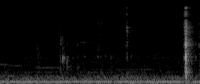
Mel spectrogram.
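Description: A microSD card being pushed into the slot of a GoPro Hero 9 Black: faint small clicks of handling, then one sharp click near the end as the card seats.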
